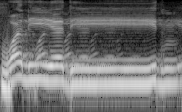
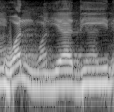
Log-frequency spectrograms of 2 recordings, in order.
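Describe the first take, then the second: First: The l sound is followed by a vowel. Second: The l sound has no vowel after it. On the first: For me is my religion. The speaker calls it right. "অর্থাৎ আমার জন্য আমার কর্মফল" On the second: Guardian of the day. The speaker calls it wrong. "লামের হারকাতের জায়গা যদি সাকিন বা জজম পড়া হয়"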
